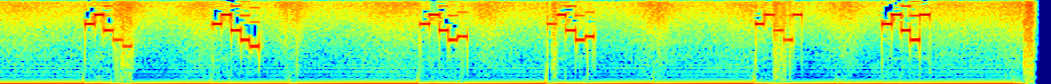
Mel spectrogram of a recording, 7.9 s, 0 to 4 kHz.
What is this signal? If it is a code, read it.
Five-tone selective call (ZVEI), heard as quick runs of five tones, tones of about 70 ms. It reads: 88631 88631 88634 88634 88633 88633
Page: SDR/ZVEI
